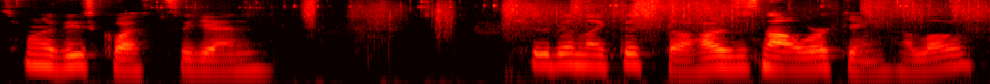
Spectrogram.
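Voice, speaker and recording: Man, gaming commentary, muttering asides, mellow dark tone, faint noise. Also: on the high side, moderate pace. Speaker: gaming channel host. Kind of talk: casual gameplay commentary.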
